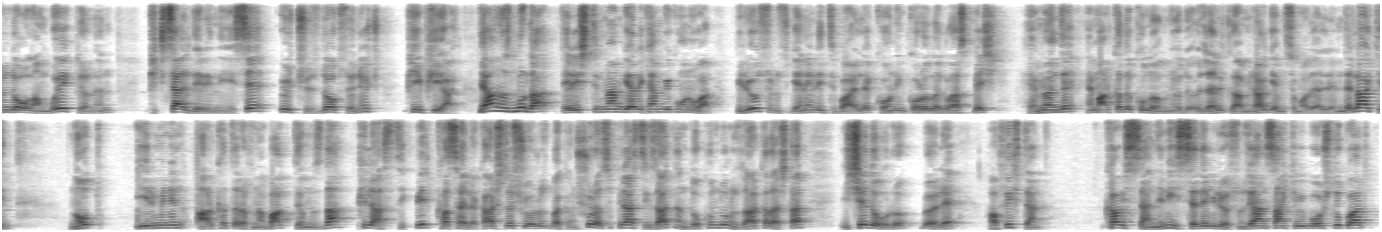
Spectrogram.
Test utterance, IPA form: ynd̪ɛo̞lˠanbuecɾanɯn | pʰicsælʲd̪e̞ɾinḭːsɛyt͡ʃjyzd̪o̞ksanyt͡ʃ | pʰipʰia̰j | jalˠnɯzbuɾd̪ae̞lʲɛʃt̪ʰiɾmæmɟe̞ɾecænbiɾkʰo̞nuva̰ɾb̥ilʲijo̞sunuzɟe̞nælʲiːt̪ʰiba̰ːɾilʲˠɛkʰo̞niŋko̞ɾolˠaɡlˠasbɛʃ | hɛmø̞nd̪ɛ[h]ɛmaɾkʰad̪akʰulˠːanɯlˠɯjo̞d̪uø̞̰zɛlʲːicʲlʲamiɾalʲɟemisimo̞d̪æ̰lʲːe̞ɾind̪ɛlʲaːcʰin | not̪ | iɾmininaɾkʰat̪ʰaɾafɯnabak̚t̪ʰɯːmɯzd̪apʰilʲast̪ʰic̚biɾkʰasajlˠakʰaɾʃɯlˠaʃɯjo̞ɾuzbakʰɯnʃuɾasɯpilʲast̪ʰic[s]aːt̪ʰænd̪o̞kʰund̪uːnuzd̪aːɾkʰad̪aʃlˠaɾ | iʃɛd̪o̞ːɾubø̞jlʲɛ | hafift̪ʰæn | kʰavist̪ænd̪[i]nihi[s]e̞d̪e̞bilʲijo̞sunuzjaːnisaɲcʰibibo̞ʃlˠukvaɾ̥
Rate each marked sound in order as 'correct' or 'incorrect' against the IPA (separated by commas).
correct, incorrect, incorrect, incorrect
